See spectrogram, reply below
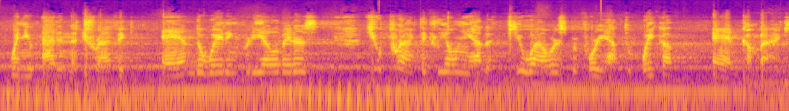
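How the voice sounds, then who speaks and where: A man's voice: medium pitch, bright, forceful tone. A man playing a wry, weary animation studio employee in a video game audio log, with a dryly sardonic delivery. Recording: distant, long reverb, faint noise.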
